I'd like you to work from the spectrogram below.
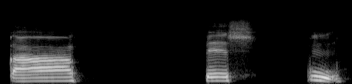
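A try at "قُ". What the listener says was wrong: কাপ হয় না, দুটো নোক্তাওয়ালা অক্ষরটি মুখ গোল করে পড়তে হয়। কপ পেশ কু, মুখ গোল করে, পুর অক্ষর কপ পেশ কু।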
